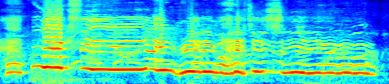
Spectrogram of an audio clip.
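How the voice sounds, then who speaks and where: A woman's voice: extremely high pitch, very slow, darkish tone, heavily acted. A woman playing a wealthy, imperious madam in a cartoon fan dub, theatrical, effusive and grand. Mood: gushing. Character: gushing, imperious wealthy madam, doting on her pet.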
